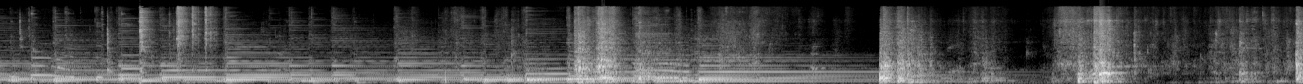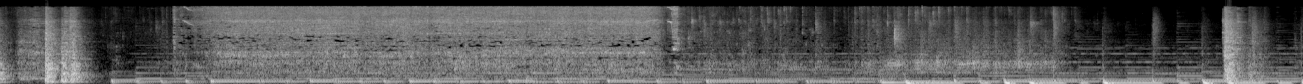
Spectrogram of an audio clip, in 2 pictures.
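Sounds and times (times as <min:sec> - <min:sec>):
background music: 0:00.0 - 0:10.4, 0:14.1 - 0:26.0
water running into sink: 0:10.5 - 0:24.0
water splashing into colander: 0:10.5 - 0:24.0.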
